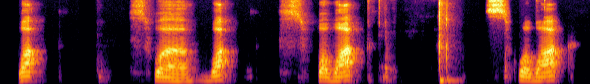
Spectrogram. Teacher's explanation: You've got that glottal stop at the end, so it's just going to stop that word. Wop, swa, wop, swawat, swawat.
